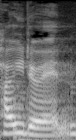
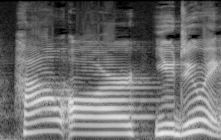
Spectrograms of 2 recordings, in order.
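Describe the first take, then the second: First: It is asked in a casual, offhand way. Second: It is asked in a sincere, caring way.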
